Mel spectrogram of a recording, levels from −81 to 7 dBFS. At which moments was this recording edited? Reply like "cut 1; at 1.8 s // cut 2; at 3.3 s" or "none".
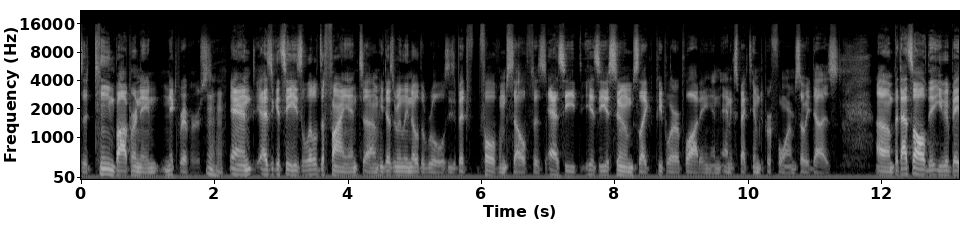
cut 1; at 2.2 s // cut 2; at 7.0 s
